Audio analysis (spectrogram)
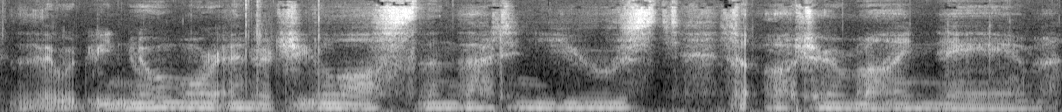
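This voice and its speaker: A man voicing a powerful, possessive and devoted demon in an intimate audio roleplay, speaking formally and intensely with dramatic pauses. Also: mid-range voice, flat delivery, gravelly, mellow, slightly rough, heavily acted. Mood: insistent, commanding.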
